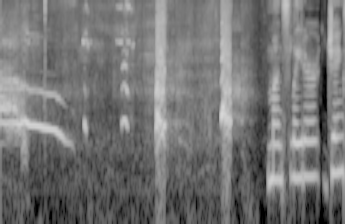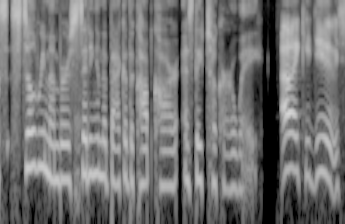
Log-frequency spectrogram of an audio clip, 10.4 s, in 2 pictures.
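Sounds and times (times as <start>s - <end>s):
dog attacking and biting, whining and yelping: 0.0s - 3.8s
speech: 4.0s - 10.3s.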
